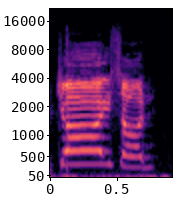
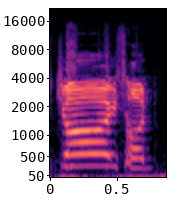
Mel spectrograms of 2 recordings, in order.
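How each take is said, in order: First: Higher and louder, hammed-up yell of "Jason!"; mock Isaac yelling. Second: Higher and much louder, hammed-up yell of "Jason!"; mock Heavy Rain lead. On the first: Picturing Isaac yelling the name, a hammed-up yell. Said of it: "just picture Isaac going". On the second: Mocking the Heavy Rain lead, a hammed-up yell. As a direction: bellow the name like a desperate dad. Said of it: "when the lead character goes".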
